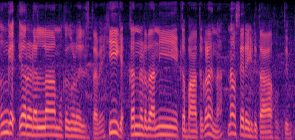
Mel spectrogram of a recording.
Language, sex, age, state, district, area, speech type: Kannada, male, 18-30, Karnataka, Dharwad, urban, spontaneous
